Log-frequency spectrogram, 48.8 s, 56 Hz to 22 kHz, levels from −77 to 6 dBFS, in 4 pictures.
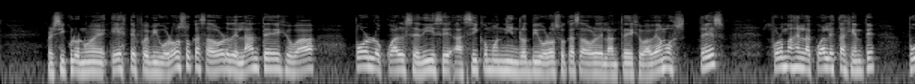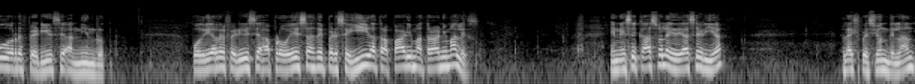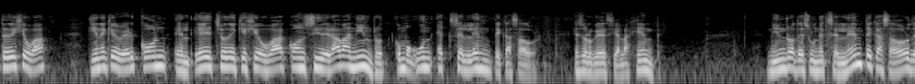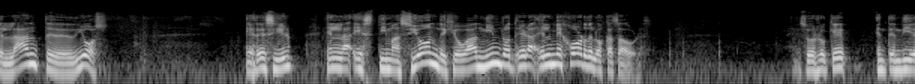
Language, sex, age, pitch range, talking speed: Spanish, male, 20-39, 140-185 Hz, 130 wpm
